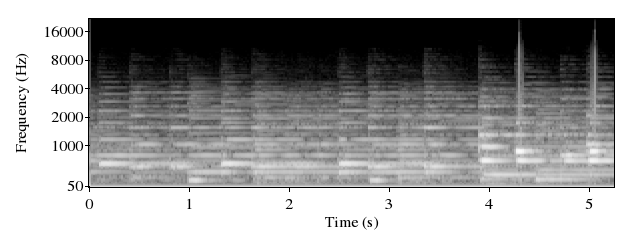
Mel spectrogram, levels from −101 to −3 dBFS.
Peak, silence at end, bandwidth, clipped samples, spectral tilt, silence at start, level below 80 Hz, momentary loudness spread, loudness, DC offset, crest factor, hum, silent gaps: 0 dBFS; 0 s; 13 kHz; under 0.1%; -5.5 dB/octave; 0 s; -54 dBFS; 10 LU; -17 LUFS; 20%; 18 dB; none; none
